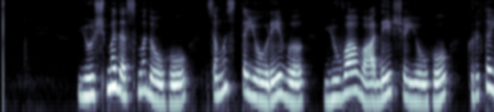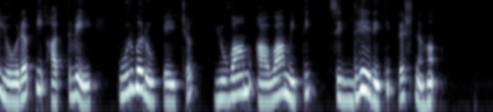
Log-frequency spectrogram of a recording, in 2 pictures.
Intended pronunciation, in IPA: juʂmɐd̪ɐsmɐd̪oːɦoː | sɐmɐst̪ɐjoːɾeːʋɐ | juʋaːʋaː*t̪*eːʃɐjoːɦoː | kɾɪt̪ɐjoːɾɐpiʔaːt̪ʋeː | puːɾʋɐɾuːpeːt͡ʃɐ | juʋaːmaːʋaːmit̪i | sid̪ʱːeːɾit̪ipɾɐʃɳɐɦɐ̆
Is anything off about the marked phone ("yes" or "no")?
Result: yes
